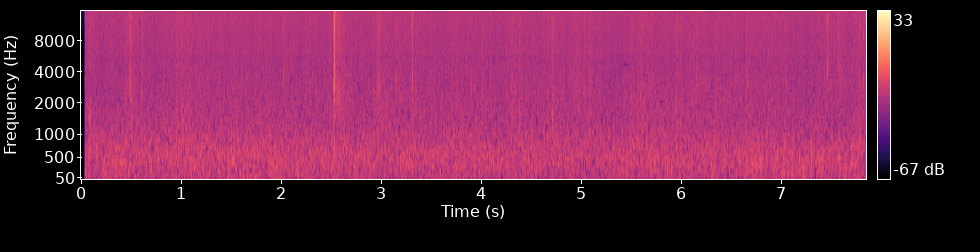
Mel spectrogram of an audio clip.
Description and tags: Short free rain file processed to sound like rain outside
of house or other dwelling.
nature, processed, water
